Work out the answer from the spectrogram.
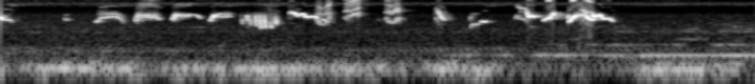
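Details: Lombok kecial kuning giving a 'ciak ciak' master sequence meant to excite other birds into song: quick high chirps and squeaky scratchy notes in an uneven burst, faint low hum beneath.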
